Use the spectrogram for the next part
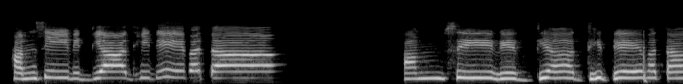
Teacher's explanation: here also ధి only మహాప్రాణ ద remaining టు దాస్ are అల్ప ప్రాణాస్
